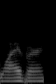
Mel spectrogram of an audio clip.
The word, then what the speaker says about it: wyvern: Wyvern.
